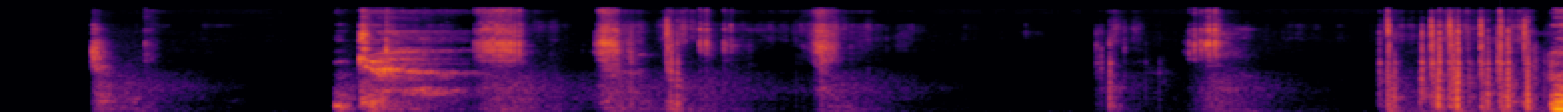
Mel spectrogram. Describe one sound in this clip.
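A metal wrench clinks against a brake part.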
